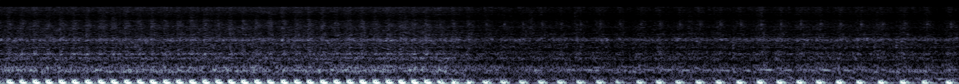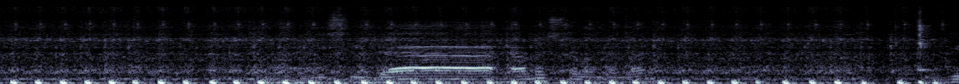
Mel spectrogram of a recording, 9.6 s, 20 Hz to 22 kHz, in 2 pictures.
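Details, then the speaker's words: Honda Vario FI 110 after CVT primary and secondary components replaced to cure rough noise on acceleration and idle: steady, even pulses about four a second settling into smooth idle, no rattle or grind; rough CVT noise gone. "bunyi kasarnya sudah tidak terdengar lagi, ya, Teman-teman."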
